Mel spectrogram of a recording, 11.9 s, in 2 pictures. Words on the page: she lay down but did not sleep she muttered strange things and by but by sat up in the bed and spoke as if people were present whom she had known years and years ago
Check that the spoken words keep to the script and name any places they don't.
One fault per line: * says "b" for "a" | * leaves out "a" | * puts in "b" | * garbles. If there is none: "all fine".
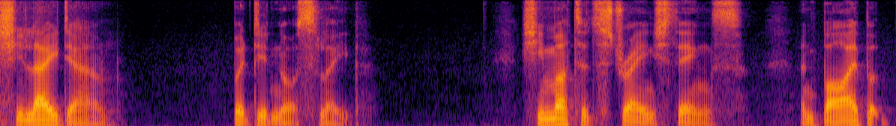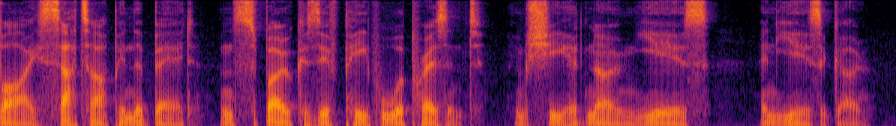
all fine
